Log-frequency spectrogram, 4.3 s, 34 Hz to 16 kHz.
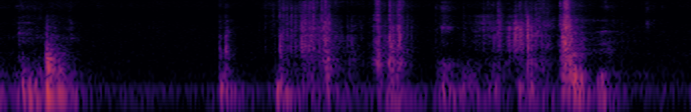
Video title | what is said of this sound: Another Disappointing Discovery, Rotten Floor, Converting the Built In Cupboard Part 1 | I can literally poke the wood out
